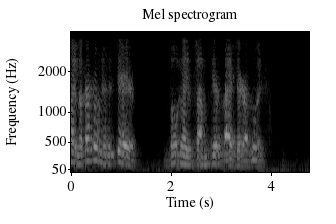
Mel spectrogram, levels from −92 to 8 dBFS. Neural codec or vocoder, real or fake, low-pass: codec, 16 kHz, 0.5 kbps, FreqCodec, smaller model; fake; 3.6 kHz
